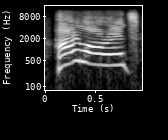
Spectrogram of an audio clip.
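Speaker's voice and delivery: high-pitched cheery greeting; high, held call; calling out hello. Acted. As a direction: sing out a hello to someone across the set. Calls greeting to off-mic stylist.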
